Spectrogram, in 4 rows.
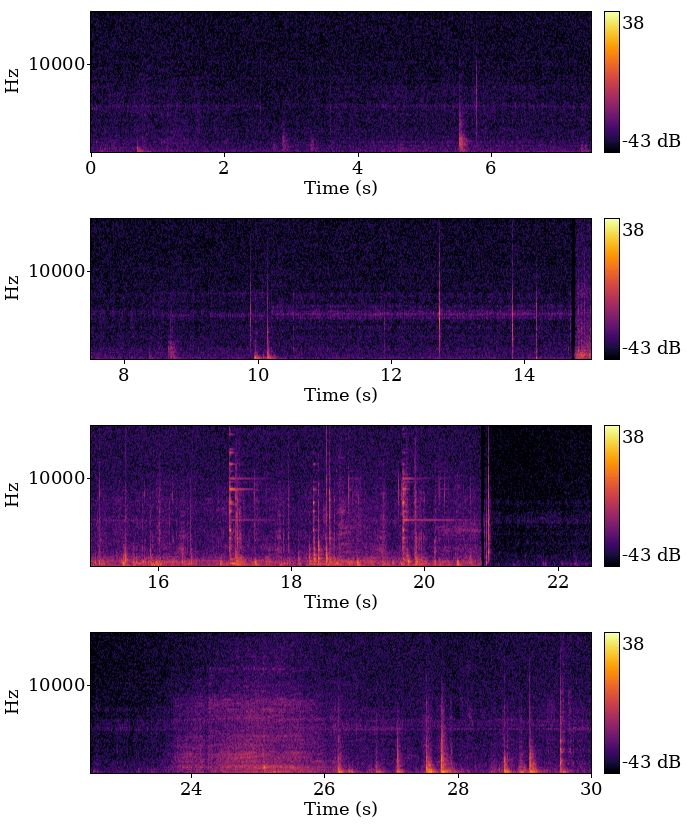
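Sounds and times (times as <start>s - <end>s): barrel organ mechanism clattering: 14.8s - 20.9s, 23.6s - 29.4s.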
